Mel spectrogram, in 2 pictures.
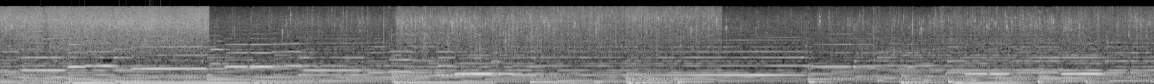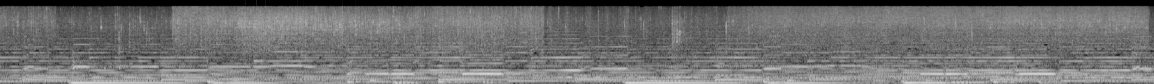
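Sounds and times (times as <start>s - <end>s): background music with bass line: 0.0s - 23.0s
food sizzling in oil in a frying pan: 12.8s - 17.1s.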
